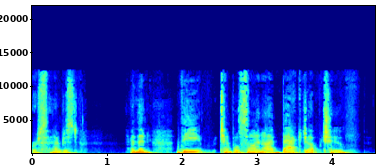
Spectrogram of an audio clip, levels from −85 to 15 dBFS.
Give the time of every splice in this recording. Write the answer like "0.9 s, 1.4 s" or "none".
1.3 s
